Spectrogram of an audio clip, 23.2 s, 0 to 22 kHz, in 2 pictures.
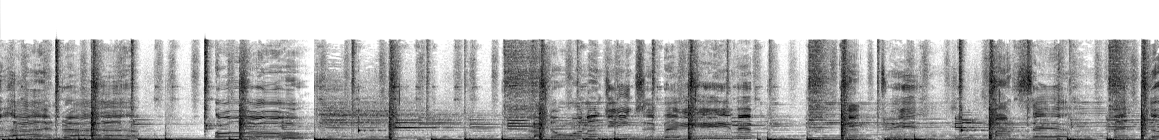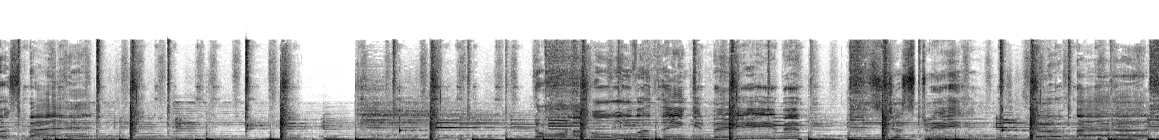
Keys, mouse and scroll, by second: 1.9 Right, 3.0 Left, 4.1 click, 4.4 u, 5.9 click, 8.3 alt+scroll up 1, 11.1 click, 11.2 click, 11.6 scroll down 1, 20.0 click, 22.1 alt+scroll up 1.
